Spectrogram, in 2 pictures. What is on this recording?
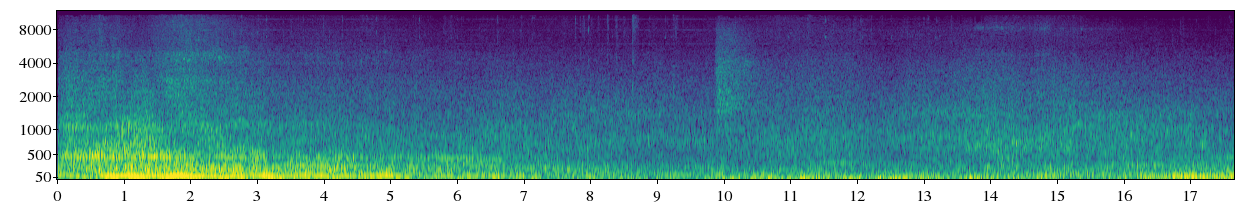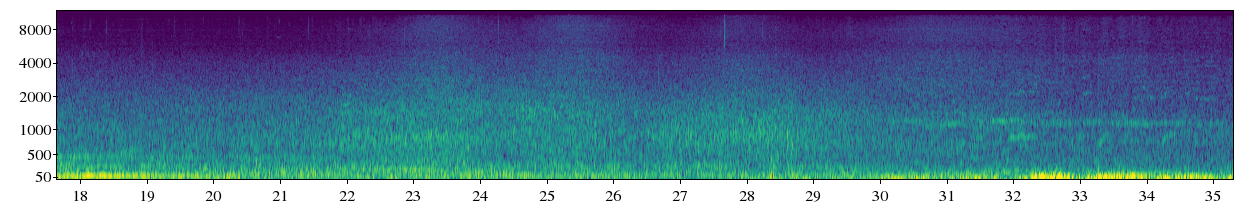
Recording of a road
crossing, cars, Road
